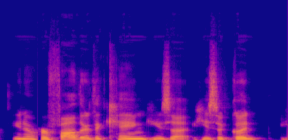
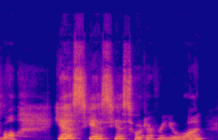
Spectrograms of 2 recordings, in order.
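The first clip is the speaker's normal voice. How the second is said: high-pitched, brushing-off princess voice; hasty princess agreement; 10 semitones higher than usual. Acted. Princess promises the frog whatever he wants, high and hasty. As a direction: agree to anything, high and eager.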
